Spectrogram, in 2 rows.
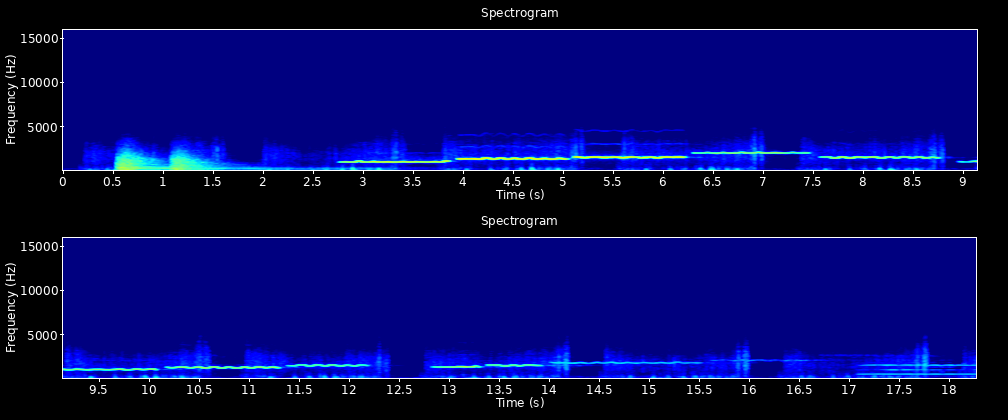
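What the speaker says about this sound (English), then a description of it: "Let that whistle be your signal for the Signal Oil program" Someone whistles a slow, eerie melody of held, sliding notes, the theme of the 1948 radio show The Whistler, preceded by a few low thumps at the start.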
